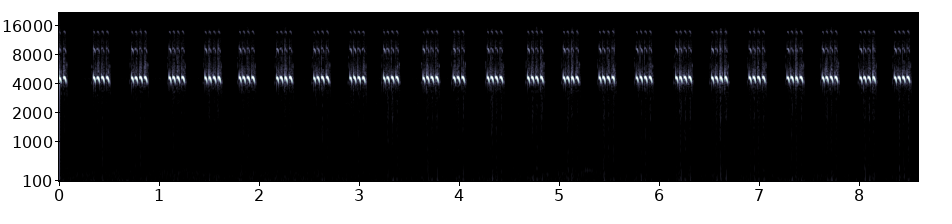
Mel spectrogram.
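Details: At night a cricket sings from its hole in the ground, giving a steady train of high, pulsed chirps, roughly three every second, evenly spaced with no other sounds.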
